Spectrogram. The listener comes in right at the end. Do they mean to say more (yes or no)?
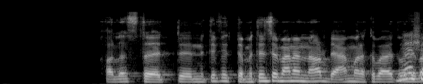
yes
